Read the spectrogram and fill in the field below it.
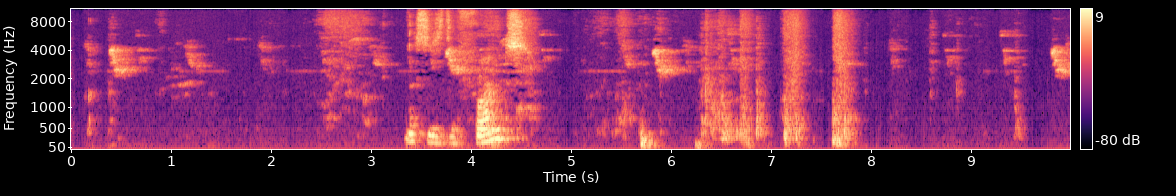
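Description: Fabric rustles and swishes as it is handled.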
